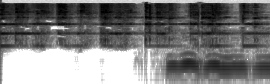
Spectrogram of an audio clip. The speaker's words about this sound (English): So S is spirits everywhere. That's why I have my apotropaic bell.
